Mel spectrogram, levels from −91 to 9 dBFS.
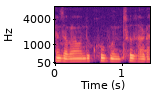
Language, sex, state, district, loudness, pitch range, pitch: Marathi, male, Maharashtra, Solapur, -15 LUFS, 130-145 Hz, 130 Hz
